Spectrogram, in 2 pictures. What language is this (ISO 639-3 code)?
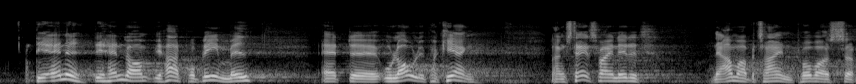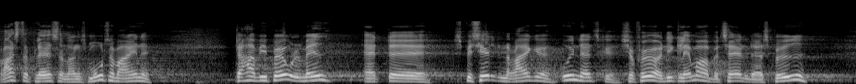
dan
